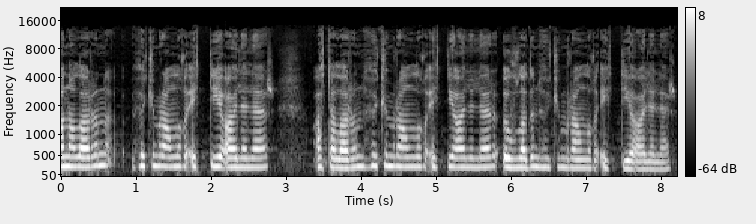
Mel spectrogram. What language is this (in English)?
Turkish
